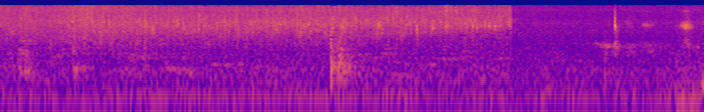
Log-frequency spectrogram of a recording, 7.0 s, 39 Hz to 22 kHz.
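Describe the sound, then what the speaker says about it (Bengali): Onion and two dried chilies fry in oil in a kadai wok, giving a steady close crackling sizzle with a few stirring scrapes and clicks. "তো পেঁয়াজ দিলাম কড়াইয়ে, তেল দিয়েছি আর শুকনো মরিচ দিচ্ছি 2টা।"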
